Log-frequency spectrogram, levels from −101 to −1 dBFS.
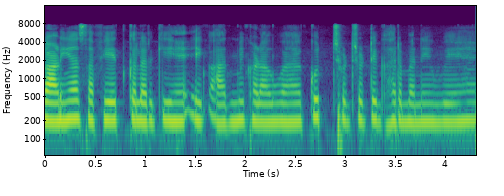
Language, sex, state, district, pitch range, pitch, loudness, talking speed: Hindi, female, Punjab, Kapurthala, 195-210 Hz, 200 Hz, -22 LUFS, 220 wpm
